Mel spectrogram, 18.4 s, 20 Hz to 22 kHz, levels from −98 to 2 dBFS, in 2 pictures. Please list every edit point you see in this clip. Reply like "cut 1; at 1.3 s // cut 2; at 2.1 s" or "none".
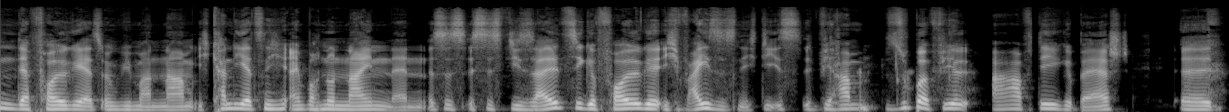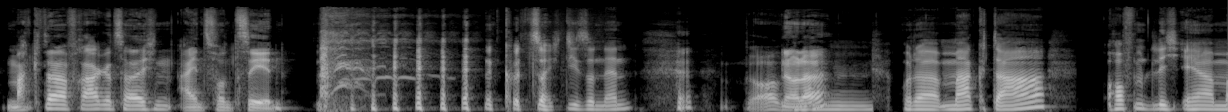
cut 1; at 15.1 s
